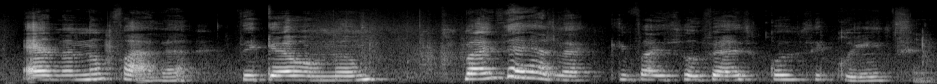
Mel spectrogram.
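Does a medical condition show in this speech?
Yes: cerebral palsy; from birth, affects diction and motor control; impaired diction.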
